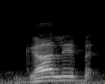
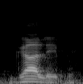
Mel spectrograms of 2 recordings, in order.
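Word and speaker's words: Ghaleb: Se debe decir Galeb Bader. Galeb Bader. Así es que él se llama. Okay. Porque yo le pregunté, ahí en la prensa están poniendo que Galeb Abdallah Musa Bader. Entonces, ¿qué dijo? Entonces él dijo Galeb Bader. Y ya. Aquí pronunciamos agudo el primer nombre y no, es llano, Galeb.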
